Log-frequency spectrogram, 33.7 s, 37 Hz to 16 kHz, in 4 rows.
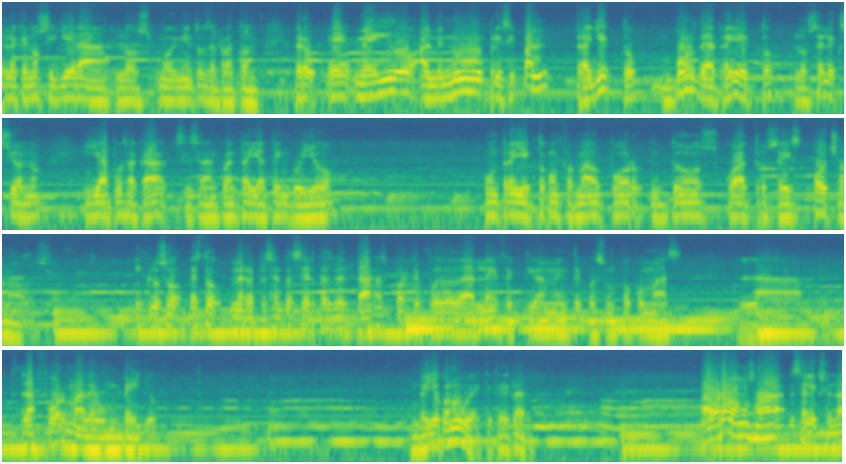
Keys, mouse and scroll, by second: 7.1 click, 9.2-10.1 ctrl+scroll up 2, 11.8 click, 18.1-20.3 drag, 20.6-22.9 drag, 23.8-25.3 drag, 25.3-27.0 ctrl+scroll down 4, 27.3-29.0 drag.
